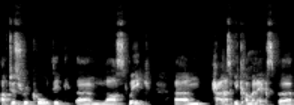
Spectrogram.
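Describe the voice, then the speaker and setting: In a British accent, a man speaks at a moderate pace and medium pitch. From England. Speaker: business consultant and speaker. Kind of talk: interview.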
